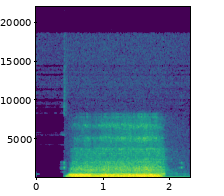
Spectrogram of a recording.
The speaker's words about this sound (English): It's literally a snore. What the fuck?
